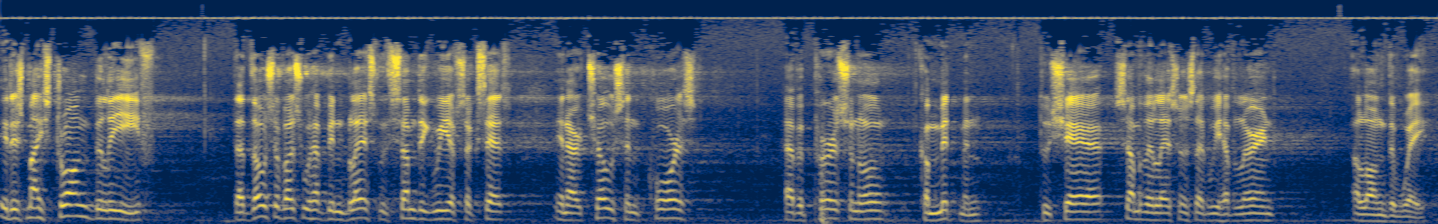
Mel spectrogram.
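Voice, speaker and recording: A man talks at a moderate pace with a fairly high pitch and ordinary pitch variation. His loudness stays very even, with long, frequent pauses. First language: not English. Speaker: commencement speaker, physician and former university president. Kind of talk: commencement address. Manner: formal.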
